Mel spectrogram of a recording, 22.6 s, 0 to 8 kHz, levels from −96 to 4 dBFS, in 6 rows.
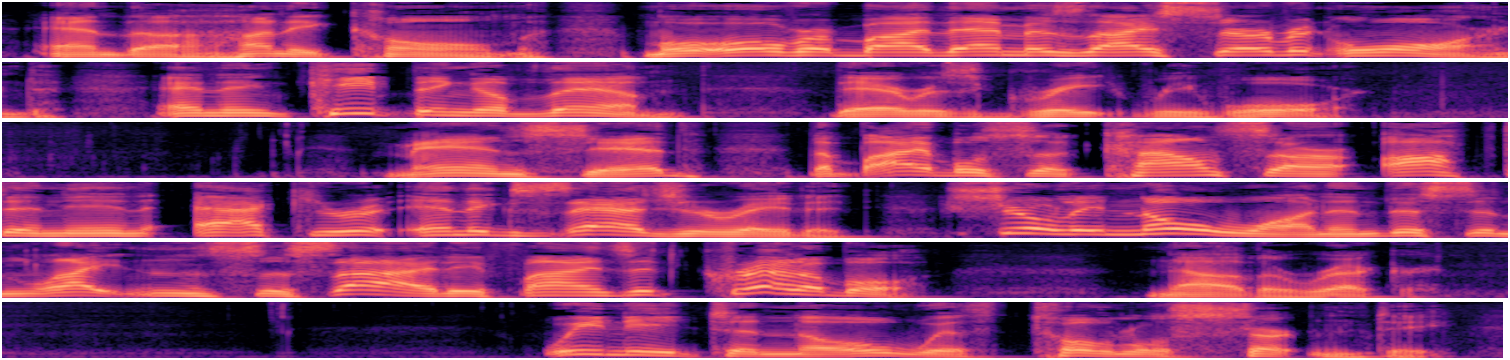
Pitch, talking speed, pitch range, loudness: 145 Hz, 130 wpm, 110-170 Hz, -18 LUFS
